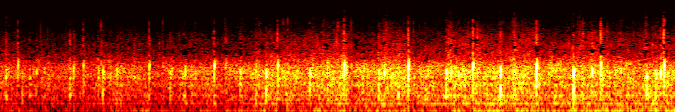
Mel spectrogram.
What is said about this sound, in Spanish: Máis aplausos.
